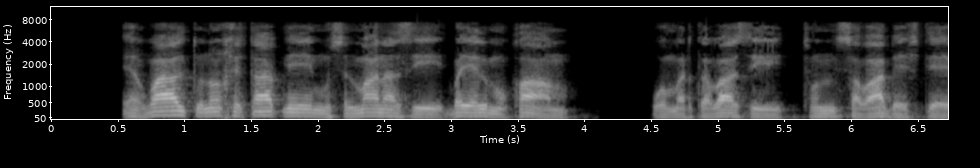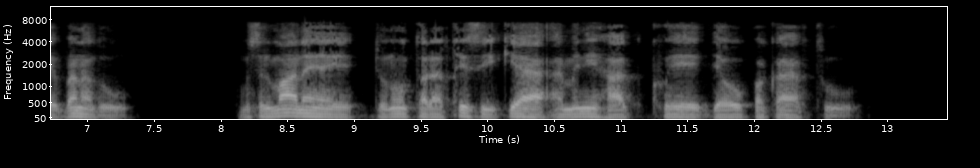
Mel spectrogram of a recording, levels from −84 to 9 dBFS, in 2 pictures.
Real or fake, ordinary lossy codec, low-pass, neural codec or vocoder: fake; AAC, 32 kbps; 7.2 kHz; codec, 16 kHz, 2 kbps, FunCodec, trained on Chinese and English, 25 frames a second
